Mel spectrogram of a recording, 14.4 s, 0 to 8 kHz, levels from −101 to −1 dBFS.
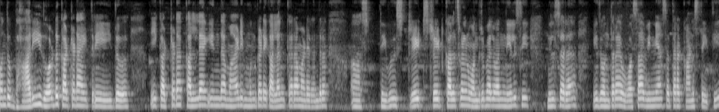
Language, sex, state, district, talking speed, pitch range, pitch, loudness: Kannada, female, Karnataka, Bijapur, 95 wpm, 170-185 Hz, 175 Hz, -24 LUFS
